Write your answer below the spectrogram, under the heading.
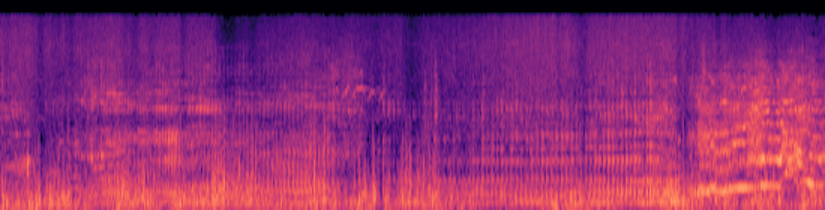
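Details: Female hippopotamus in a small pod in the Vurhami River, Kruger National Park, South Africa, vehemently defending her young from an approaching hippo; a sustained low, harsh rumbling roar of rapid irregular pulses, swelling louder toward the end.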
